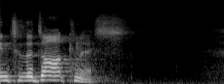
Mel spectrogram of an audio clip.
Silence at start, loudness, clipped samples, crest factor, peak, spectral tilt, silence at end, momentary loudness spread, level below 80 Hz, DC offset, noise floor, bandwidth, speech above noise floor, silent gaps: 0 s; -21 LUFS; under 0.1%; 18 dB; -6 dBFS; -6 dB/octave; 1 s; 18 LU; -62 dBFS; under 0.1%; -61 dBFS; 12 kHz; 40 dB; none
